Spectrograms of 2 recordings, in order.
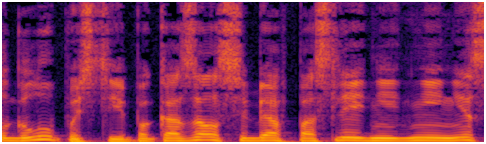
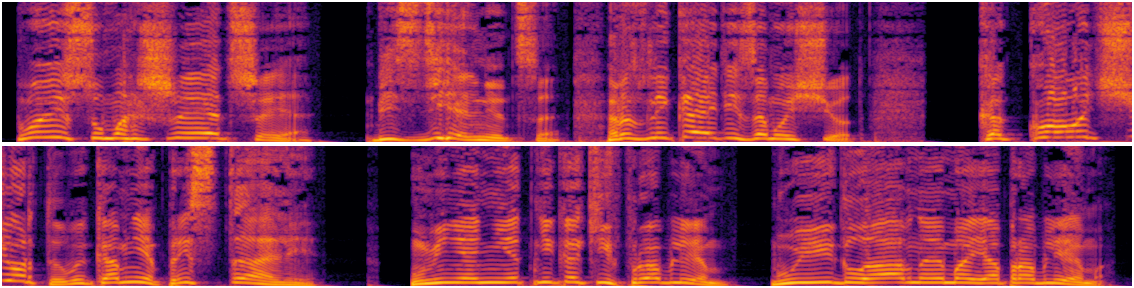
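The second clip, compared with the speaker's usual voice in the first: yelling; 9 semitones higher than usual. Acted. Writer screaming insults at the meddling woman. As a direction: scream insults in a voice not your own. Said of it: "я опять заорал".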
